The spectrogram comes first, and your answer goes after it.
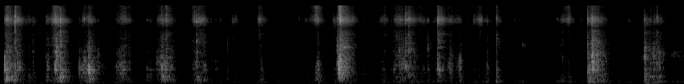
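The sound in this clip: Tarot cards are shuffled and drawn in a reading, making many quick, crisp flicks and snaps in an irregular rhythm, fairly soft and without talking.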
